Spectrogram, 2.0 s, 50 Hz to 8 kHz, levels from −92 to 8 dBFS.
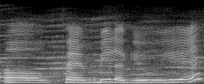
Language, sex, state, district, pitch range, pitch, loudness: Hindi, male, Gujarat, Gandhinagar, 215-245 Hz, 225 Hz, -15 LUFS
